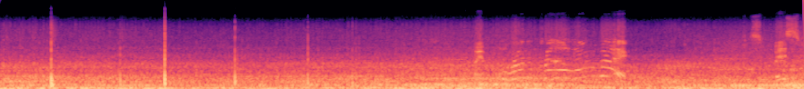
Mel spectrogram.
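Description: Steady low road and engine rumble inside a moving car's cabin at highway speed. Three sharp clicks come in the first two and a half seconds, and a short voice sound rises and falls a little past the middle.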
